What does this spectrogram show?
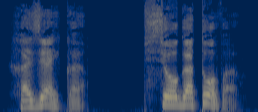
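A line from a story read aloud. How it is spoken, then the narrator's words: Sepulchral mumbling voice. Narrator (Russian): загробным голосом промычал он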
